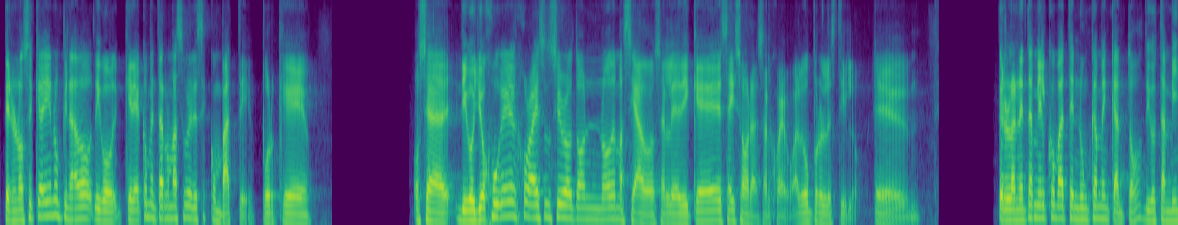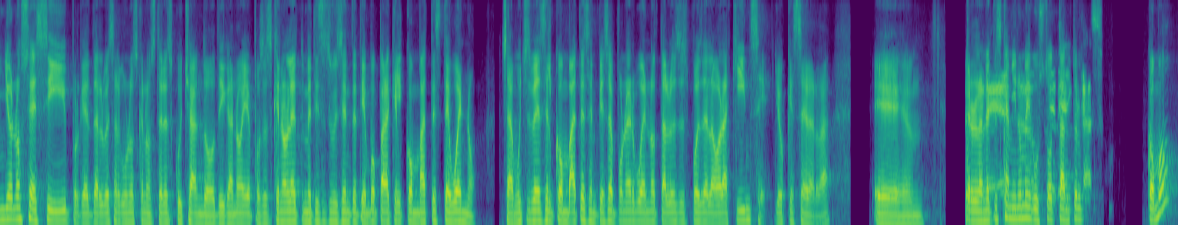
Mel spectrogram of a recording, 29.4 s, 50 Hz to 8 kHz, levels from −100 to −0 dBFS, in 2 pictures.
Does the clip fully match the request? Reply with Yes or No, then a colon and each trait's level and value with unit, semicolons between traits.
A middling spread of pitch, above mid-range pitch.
No: average, 3.9 semitones; low, 125 Hz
